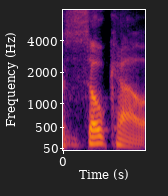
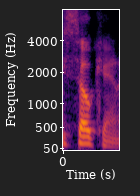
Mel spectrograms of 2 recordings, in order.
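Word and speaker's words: Sochan: about was Jeremy uh SoCal uh or social oh my God I messed this up so many times cos uh s-o-c-h-a-n Jeremy so can I'm gonna say wow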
